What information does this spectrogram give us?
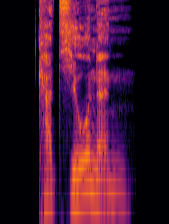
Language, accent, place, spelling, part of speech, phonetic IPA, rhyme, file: German, Germany, Berlin, Kationen, noun, [kaˈti̯oːnən], -oːnən, De-Kationen.ogg
- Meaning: plural of Kation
